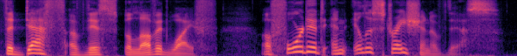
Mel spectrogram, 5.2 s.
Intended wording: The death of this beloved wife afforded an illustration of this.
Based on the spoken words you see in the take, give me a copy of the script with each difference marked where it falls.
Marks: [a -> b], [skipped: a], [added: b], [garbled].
The death of this beloved wife afforded an illustration of this.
